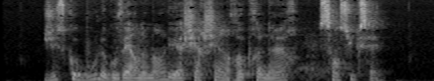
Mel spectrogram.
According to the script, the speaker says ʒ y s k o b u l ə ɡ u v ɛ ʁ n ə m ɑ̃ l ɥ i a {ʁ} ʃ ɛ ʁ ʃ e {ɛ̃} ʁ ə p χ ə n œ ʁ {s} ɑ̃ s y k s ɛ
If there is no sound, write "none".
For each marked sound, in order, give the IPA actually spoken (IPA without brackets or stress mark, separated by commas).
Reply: none, ɛ̃, s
